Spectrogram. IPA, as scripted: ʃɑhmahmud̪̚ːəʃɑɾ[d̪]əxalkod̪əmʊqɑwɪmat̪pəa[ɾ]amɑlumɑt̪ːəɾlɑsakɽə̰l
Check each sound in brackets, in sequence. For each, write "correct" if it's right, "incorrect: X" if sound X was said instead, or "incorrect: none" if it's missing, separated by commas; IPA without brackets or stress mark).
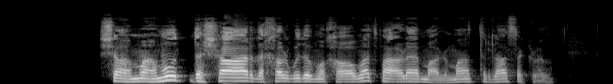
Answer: correct, incorrect: ɽ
